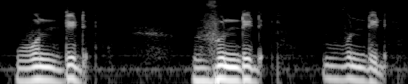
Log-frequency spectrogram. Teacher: इस ईडी का उच्चारण जो है, प्रोनाउंसिएशन है, वो इड होगा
